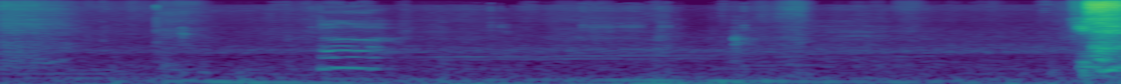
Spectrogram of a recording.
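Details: One sudden loud sneeze burst at the end after quiet room sounds and a brief voiced sound, from a sick, snotty model.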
